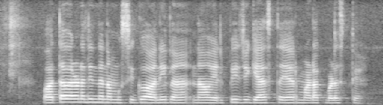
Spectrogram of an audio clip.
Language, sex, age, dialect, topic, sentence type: Kannada, female, 18-24, Northeastern, agriculture, statement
